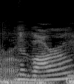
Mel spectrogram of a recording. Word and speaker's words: Navarro: So how does he say his name? – Navarro? Yeah.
